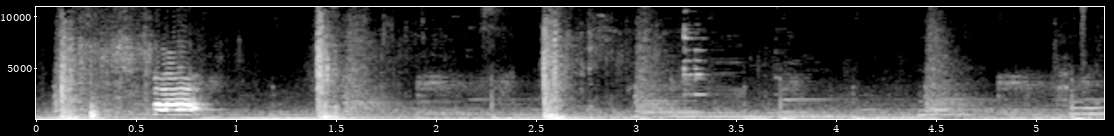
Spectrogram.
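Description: An iron bar smashing into a car: four heavy metallic blows at uneven intervals, each ringing and clattering briefly, close and loud, with no voices.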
